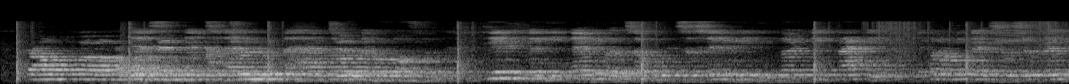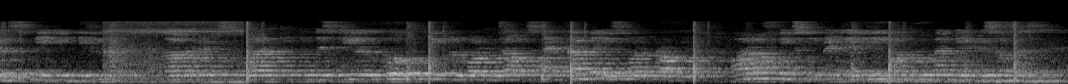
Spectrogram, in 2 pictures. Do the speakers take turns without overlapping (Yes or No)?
No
